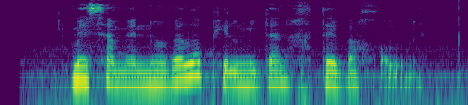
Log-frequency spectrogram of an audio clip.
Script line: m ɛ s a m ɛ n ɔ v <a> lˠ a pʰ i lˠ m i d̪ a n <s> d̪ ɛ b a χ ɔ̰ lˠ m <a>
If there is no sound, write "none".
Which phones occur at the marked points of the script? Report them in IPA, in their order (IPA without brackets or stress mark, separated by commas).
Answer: ɛ, χ, ɛ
